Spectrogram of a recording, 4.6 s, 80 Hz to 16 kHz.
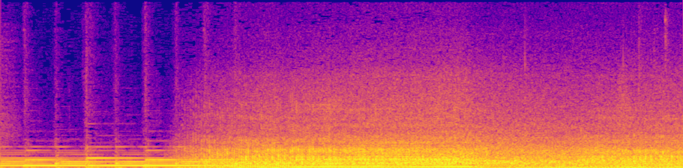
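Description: Suzuki Cappuccino kei car with a turbocharged 3-cylinder 657 cc engine, first idling with a steady low pulse, then revving up loud and close, the pitch climbing smoothly as it pulls away.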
